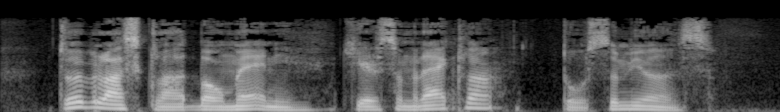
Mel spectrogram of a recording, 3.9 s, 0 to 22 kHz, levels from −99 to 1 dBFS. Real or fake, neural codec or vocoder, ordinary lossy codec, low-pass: fake; codec, 44.1 kHz, 7.8 kbps, Pupu-Codec; MP3, 48 kbps; 19.8 kHz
